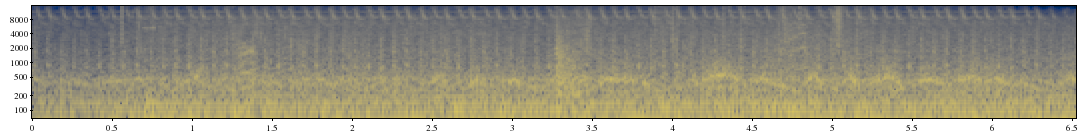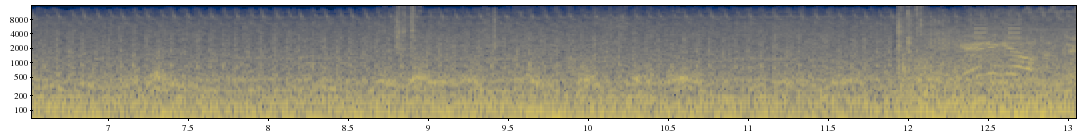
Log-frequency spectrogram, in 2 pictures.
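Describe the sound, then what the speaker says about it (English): A helicopter in the video game Metal Gear Solid V: The Phantom Pain gives a steady, loud rotor drone that fills the whole stretch, with voices speaking over it. "¡Helicóptero!"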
